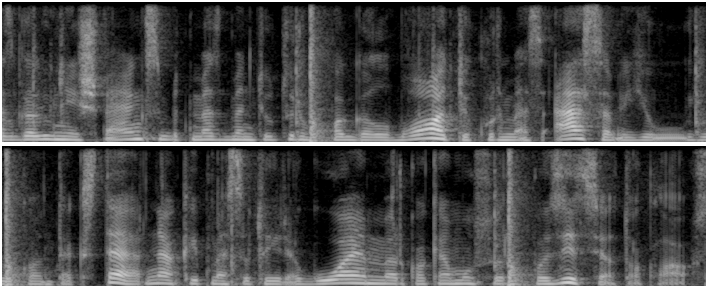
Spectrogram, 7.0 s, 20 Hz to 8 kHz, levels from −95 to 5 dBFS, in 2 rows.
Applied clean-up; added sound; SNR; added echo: none; Microwave oven; 13 dB; none.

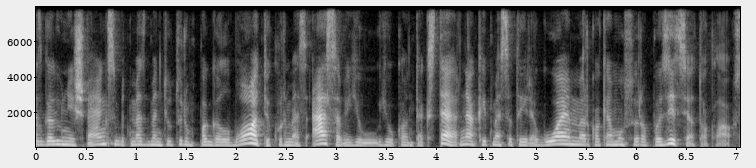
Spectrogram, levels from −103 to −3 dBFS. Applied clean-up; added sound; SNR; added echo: none; none; none; none.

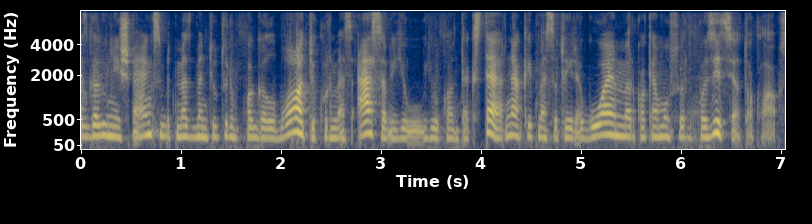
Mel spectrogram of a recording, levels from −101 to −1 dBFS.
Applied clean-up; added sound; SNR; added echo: neural separator model SepFormer DNS4.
